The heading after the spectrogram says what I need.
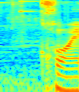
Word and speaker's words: คอยล์: เดี๋ยว เรา จะ ถอด คอยล์ นะ ครับ ผม เรา จะ ถอด สาย ไฟ คอยล์ คอยล์ หัว เทียน ครับ เรียก ชื่อ ให้ ถูก นะ ครับ มัน คอย นะ ครับ อย่า ออก เสียง ผิด ครับ ก็ ถอด ปลั๊ก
